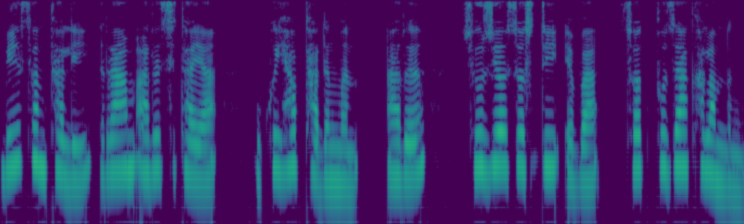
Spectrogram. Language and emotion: Bodo, neutral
